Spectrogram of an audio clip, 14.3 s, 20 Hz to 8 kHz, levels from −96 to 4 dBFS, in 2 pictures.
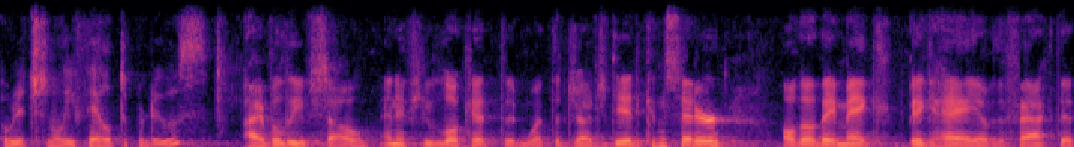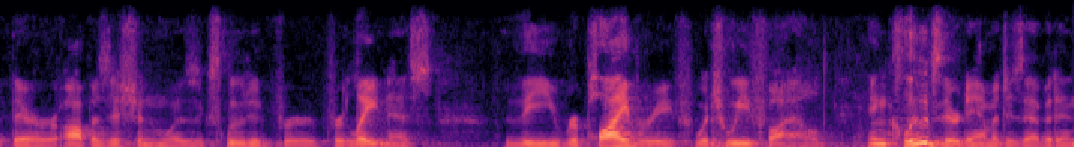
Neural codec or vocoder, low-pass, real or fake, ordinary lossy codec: none; 7.2 kHz; real; Opus, 24 kbps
